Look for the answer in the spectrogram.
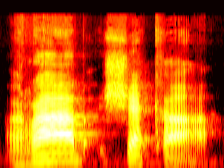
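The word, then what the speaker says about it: Rabshakeh (רבשקה): It's spelled Resh Bet Shin Kuf Hey, Rabshakeh.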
